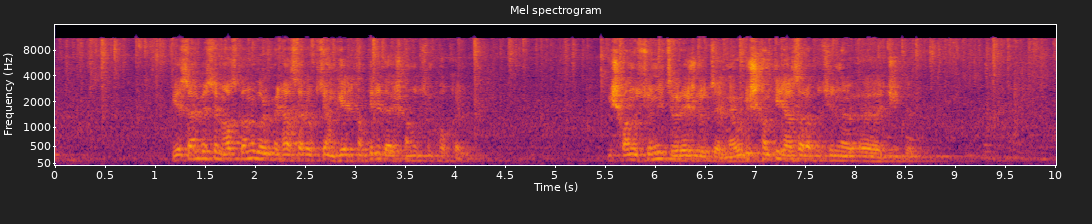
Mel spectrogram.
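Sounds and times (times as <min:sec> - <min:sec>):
faint room hum: 0:00.0 - 0:10.0
man speaking: 0:01.2 - 0:04.3, 0:05.6 - 0:08.8.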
